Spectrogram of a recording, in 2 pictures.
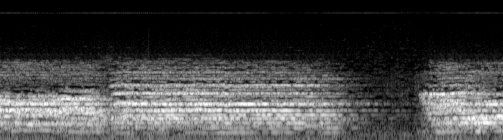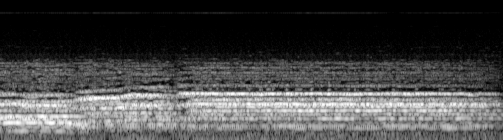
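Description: A choir singing held chords in two phrases, with a short break a little after three seconds in. The chords change a couple of times, and the last one stops suddenly at the end.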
